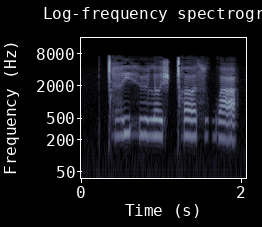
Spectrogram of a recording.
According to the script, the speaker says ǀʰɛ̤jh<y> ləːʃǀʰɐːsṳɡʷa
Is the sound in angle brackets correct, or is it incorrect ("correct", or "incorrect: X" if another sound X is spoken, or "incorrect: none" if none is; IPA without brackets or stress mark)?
correct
